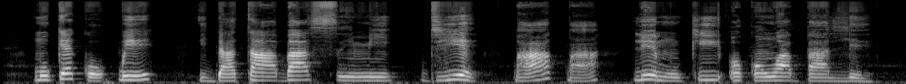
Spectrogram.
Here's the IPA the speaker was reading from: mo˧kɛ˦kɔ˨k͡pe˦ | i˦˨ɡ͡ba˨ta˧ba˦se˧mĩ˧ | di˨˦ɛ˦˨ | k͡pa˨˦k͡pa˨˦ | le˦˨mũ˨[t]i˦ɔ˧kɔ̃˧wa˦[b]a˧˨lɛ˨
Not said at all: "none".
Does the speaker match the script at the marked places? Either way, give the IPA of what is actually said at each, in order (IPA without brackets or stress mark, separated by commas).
k, b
